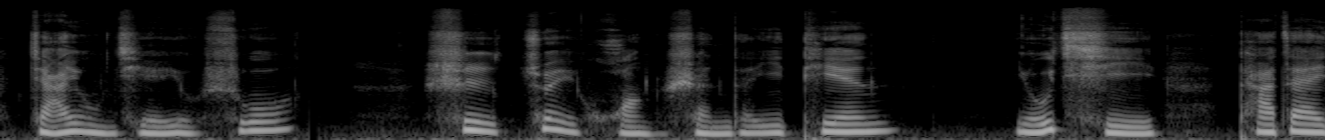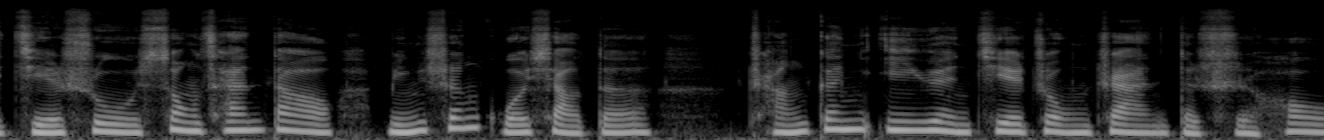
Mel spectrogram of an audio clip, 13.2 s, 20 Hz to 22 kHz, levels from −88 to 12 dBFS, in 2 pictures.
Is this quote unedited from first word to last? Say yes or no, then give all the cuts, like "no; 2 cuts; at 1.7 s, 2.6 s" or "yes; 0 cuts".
yes; 0 cuts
